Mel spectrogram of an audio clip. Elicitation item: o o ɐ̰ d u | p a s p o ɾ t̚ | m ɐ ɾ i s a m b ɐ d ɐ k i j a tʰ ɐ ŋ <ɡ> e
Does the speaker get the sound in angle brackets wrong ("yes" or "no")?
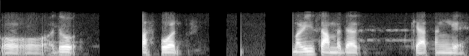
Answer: no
